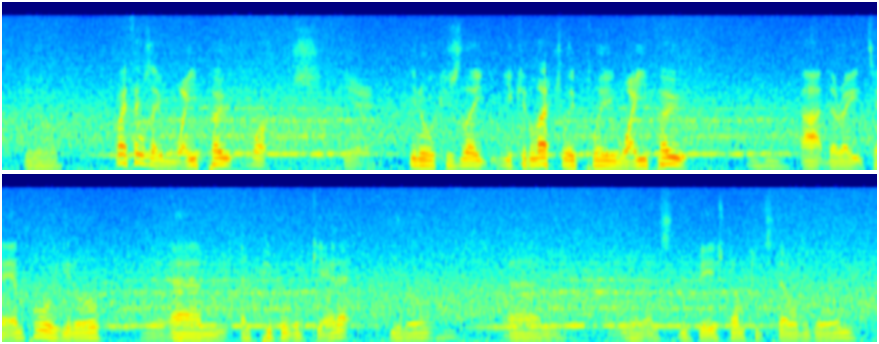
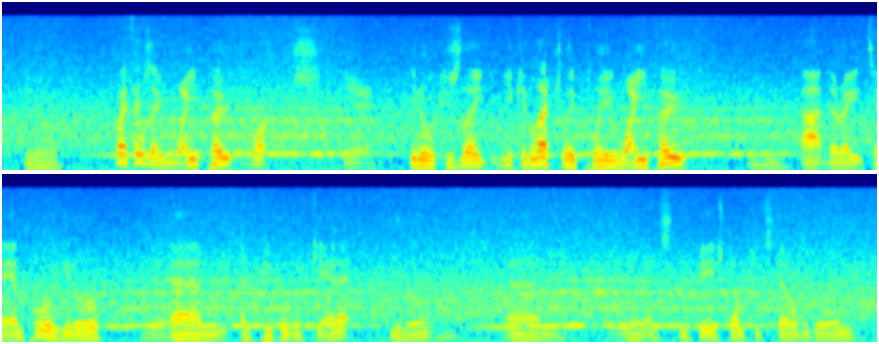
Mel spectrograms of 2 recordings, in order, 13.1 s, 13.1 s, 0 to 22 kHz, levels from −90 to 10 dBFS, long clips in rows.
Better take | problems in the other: neither | hiss; loud; throughout; 7 dB below the speech; the same in both

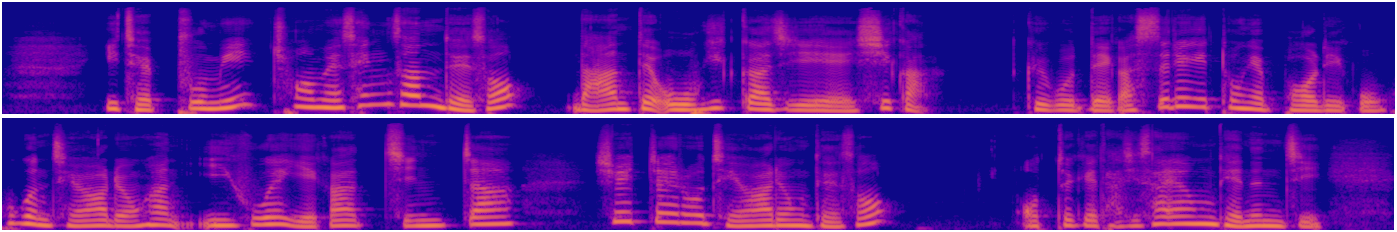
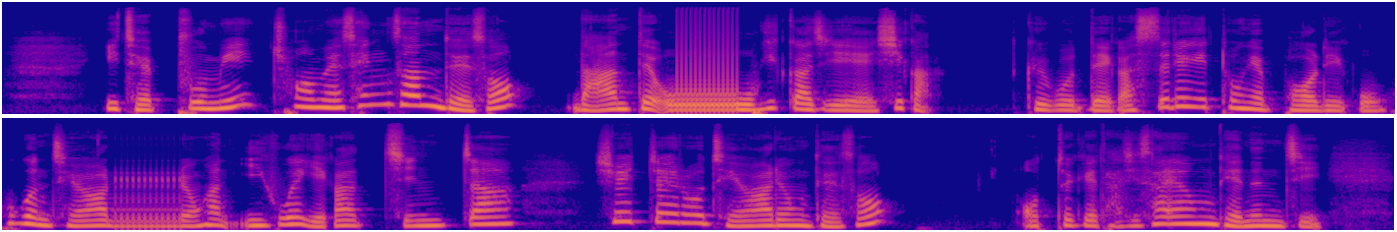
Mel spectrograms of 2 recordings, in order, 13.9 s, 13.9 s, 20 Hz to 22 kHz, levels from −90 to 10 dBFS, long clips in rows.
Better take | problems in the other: first | audio freezing; at 3.5 s and at 7.5 s

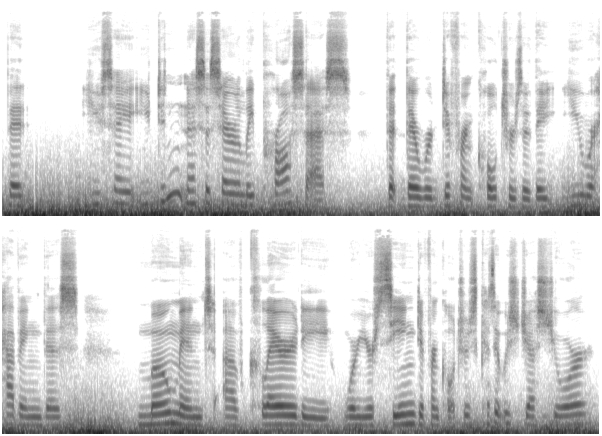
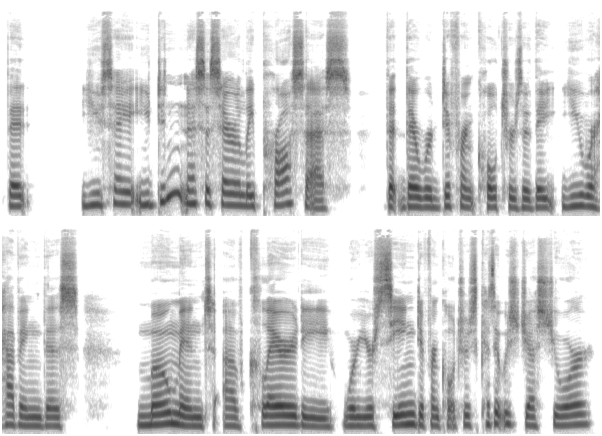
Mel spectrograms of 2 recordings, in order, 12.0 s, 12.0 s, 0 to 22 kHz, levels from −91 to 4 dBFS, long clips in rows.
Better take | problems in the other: second | wind noise on the microphone; occasional gusts; 10 dB below the speech

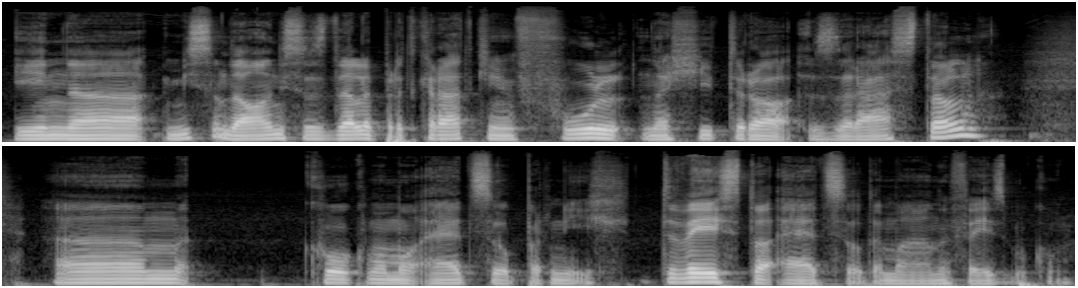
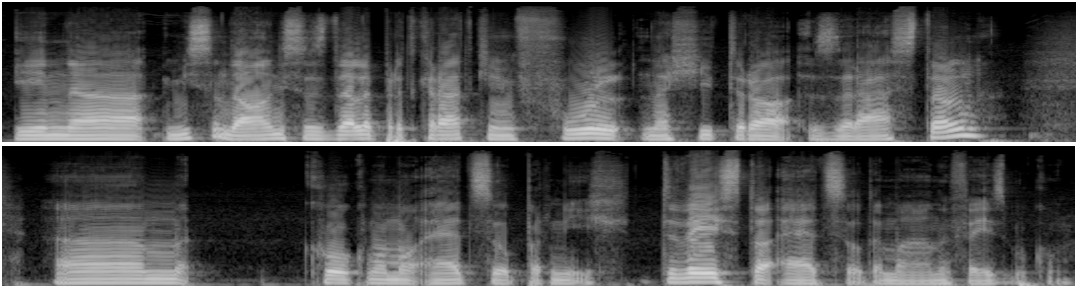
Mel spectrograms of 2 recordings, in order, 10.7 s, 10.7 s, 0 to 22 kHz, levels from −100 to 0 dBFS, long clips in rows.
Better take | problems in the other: first | distortion; slight; 4% of the sound clipped

